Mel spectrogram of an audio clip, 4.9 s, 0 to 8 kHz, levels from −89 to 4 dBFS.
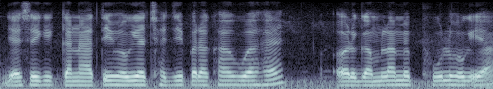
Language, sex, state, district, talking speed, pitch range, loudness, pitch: Hindi, male, Bihar, West Champaran, 195 wpm, 140-145 Hz, -15 LUFS, 145 Hz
